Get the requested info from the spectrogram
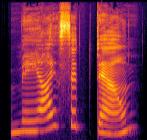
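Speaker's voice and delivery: a touch of timidity; timid inquiry. A narrator's reading. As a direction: ask shyly like a small boy. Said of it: "a timid inquiry".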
